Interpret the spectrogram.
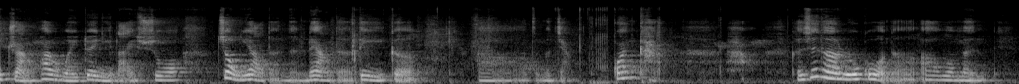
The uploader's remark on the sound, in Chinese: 早課結束後的冥想，用iphone錄的，音質跟之前的不太一樣。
